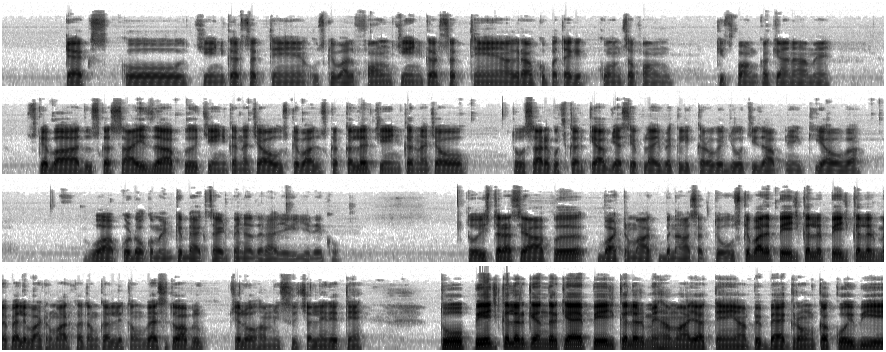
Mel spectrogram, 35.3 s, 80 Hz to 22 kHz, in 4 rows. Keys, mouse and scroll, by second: 0.8-2.4 scroll down 1, 2.4 click, 4.1-7.6 scroll down 1, 7.6 click, 15.9-17.0 scroll up 1, 17.0 click, 18.1-18.5 scroll up 1, 18.5 scroll down 1, 20.6 scroll up 1, 21.2-22.0 scroll down 1, 23.4-23.9 scroll up 1, 25.3 click, 29.3 click.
